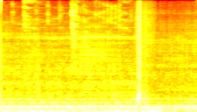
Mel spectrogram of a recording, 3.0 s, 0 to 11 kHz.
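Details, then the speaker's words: Nissan 240SX S13 idling smoothly after spark plug replacement for a suspected misfire (bogging, slow rev rise), coolant temperature climbing toward 175–185 operating temp; deep, even rumble with steady beat, no stumbles or skips; normal warm idle. "i'll go ahead and rev it and see if it's still misfiring but from here where i'm at um it sounds really good i'm still waiting for the car to reach operating temperatures"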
